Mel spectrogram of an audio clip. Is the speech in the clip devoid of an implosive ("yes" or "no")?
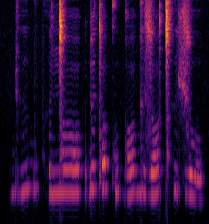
no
